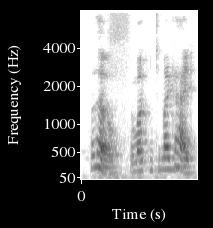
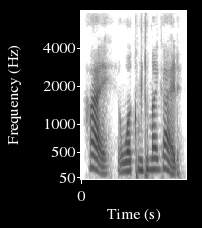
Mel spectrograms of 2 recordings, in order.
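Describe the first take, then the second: First: Far off and much softer, as if down a hall; through a tube. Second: Light imitation of a guide narrator; lightly voiced YouTube guide intro; Slayer Music impression. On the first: Retold or imitated. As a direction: speak it through a tube, distant. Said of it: "speaking into a tube down a hall". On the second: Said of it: "That's my Slayer Music impression".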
